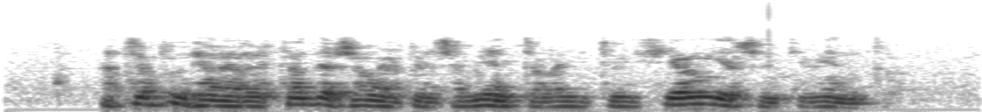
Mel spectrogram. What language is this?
Spanish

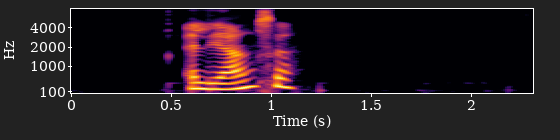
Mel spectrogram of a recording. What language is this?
Danish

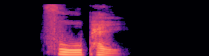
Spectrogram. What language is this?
Cantonese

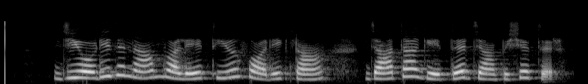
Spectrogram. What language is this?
Punjabi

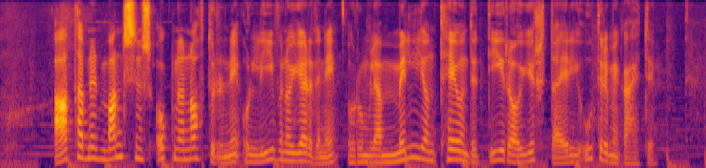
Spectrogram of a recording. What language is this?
Icelandic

